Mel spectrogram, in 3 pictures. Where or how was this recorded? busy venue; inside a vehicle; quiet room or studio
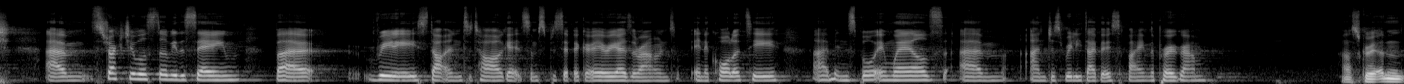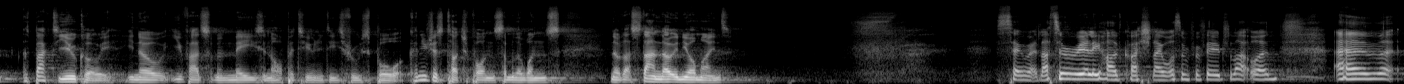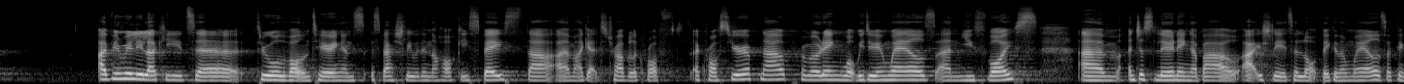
busy venue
